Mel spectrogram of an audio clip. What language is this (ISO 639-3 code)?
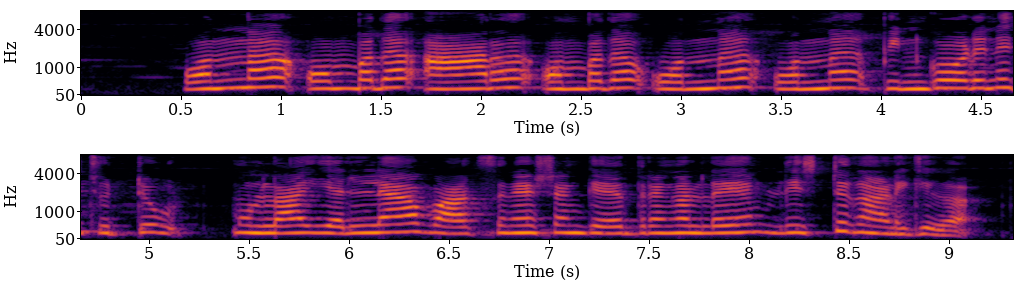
mal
